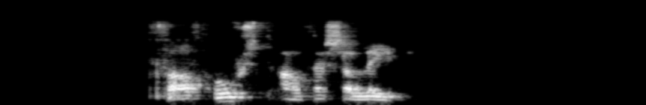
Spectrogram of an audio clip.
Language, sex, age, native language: Icelandic, male, 18-19, Icelandic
